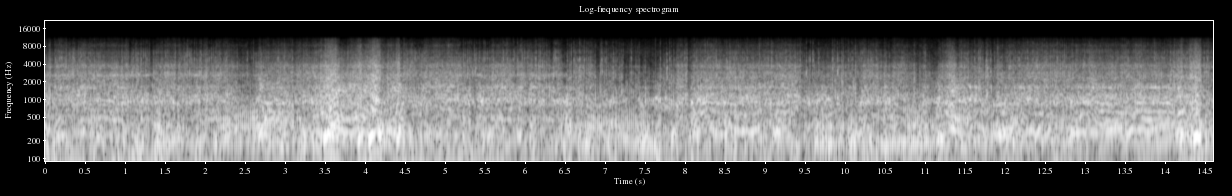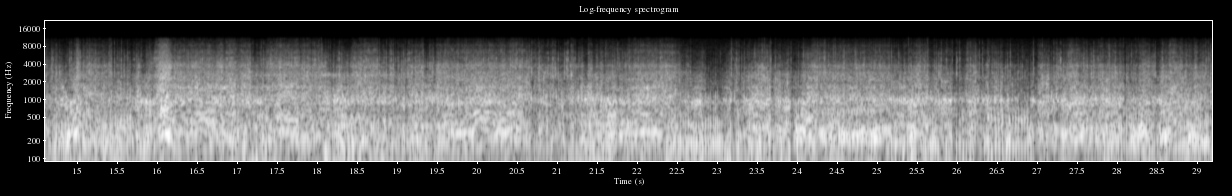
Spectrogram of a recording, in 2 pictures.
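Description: Dirt bike engine heard close up from the handlebars, its revs rising and falling over and over, with wind noise and a few sharp knocks.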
